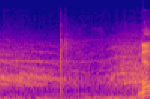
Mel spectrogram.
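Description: Ballpark crowd murmur, then a single sharp crack of a bat hitting the pitched ball, lifting a fly ball; the crowd noise swells after the hit.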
